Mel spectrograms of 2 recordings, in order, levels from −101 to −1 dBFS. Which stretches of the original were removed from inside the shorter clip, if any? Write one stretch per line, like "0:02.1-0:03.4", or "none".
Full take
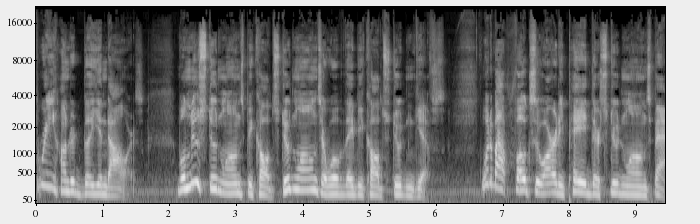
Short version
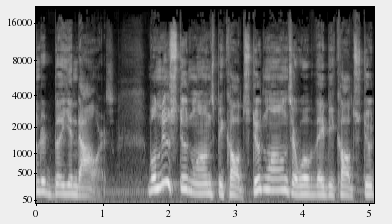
none

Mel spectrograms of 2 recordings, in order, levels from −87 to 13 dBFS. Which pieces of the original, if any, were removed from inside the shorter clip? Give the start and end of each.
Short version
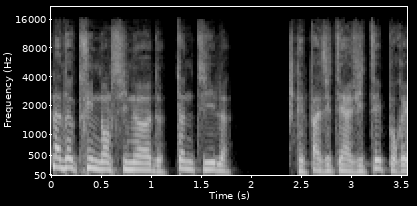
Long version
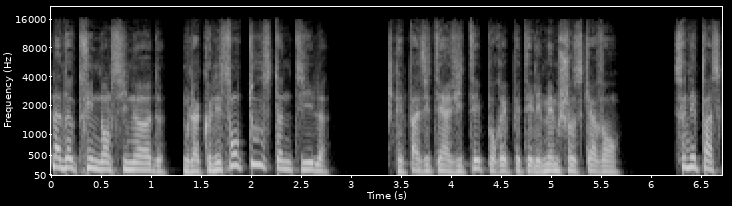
0:01.2-0:02.2

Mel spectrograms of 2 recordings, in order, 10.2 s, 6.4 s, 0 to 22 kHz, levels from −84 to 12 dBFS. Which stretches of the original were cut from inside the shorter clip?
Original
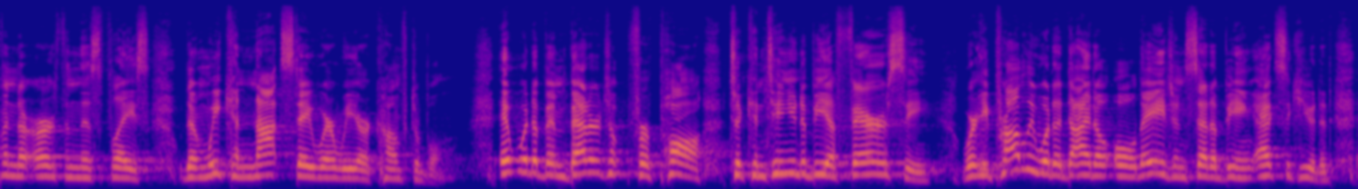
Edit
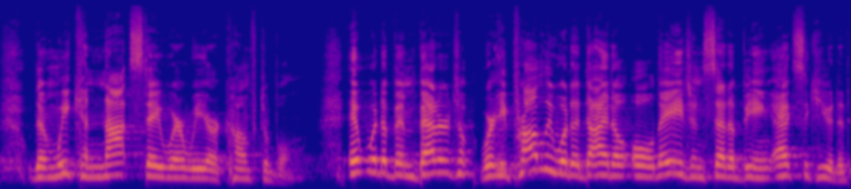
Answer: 0:04.7-0:07.2

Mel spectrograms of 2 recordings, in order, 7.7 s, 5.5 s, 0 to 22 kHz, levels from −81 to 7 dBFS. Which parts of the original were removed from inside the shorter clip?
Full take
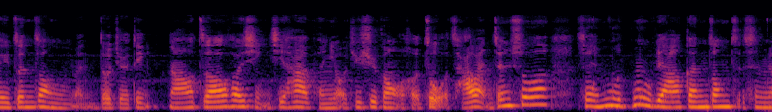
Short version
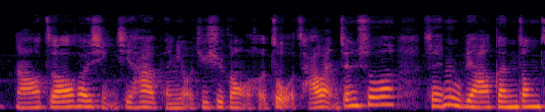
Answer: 0:05.9-0:06.3

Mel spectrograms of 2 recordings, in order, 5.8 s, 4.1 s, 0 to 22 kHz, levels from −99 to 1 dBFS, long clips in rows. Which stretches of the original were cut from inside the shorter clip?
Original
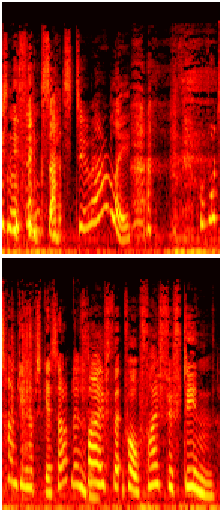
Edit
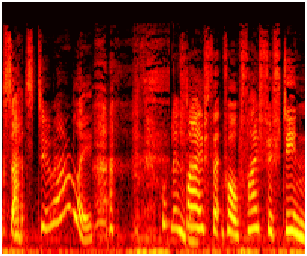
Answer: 0:02.7-0:03.8

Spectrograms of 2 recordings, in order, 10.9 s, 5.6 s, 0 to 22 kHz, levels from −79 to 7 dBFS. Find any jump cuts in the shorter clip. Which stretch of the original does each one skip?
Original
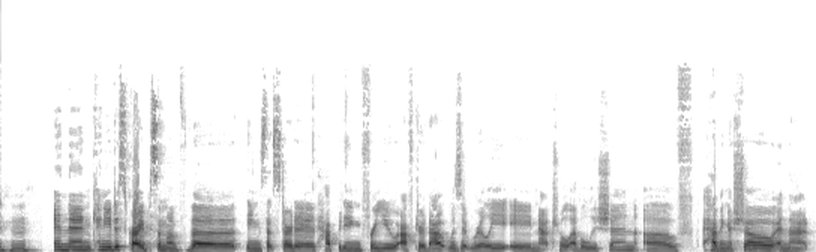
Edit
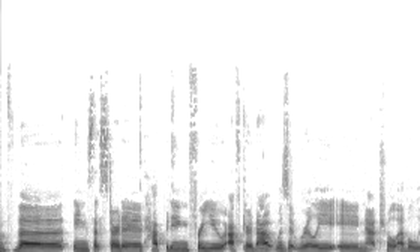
none

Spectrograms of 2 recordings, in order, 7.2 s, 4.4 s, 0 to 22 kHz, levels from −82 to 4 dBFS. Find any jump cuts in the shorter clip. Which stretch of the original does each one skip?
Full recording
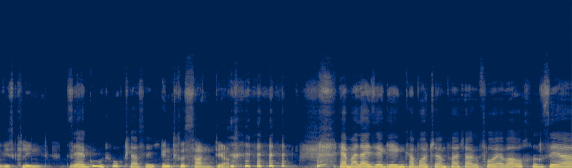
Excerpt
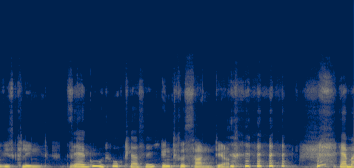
none

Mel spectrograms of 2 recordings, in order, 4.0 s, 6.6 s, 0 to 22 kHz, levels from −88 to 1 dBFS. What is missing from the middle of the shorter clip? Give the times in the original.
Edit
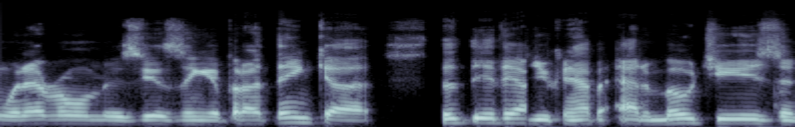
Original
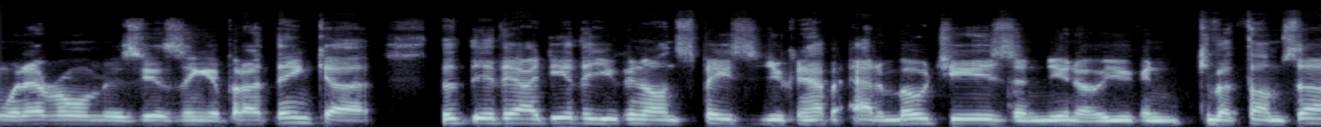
0:02.6-0:03.8

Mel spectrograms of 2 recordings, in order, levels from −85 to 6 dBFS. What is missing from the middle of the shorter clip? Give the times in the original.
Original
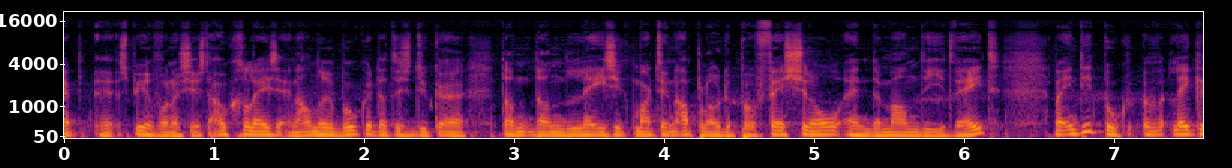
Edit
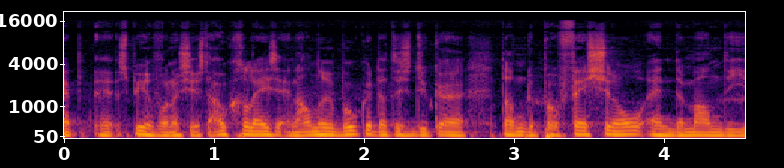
0:03.1-0:04.4

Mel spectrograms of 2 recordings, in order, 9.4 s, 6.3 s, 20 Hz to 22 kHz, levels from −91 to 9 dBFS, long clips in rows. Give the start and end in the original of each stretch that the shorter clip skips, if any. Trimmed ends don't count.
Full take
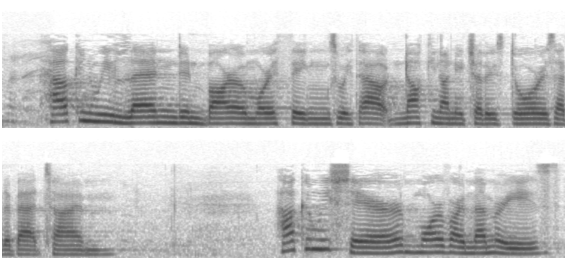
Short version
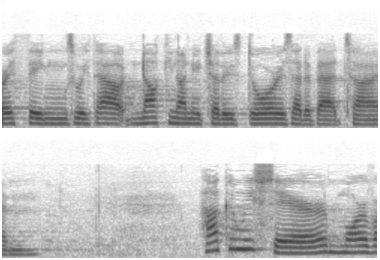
none

